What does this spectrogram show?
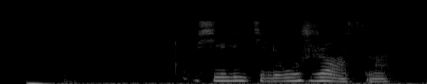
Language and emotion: Russian, angry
